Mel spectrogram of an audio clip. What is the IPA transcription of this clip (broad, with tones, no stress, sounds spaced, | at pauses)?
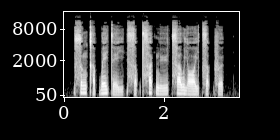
s ʊ˥ ŋ kʰ ɐ˨ p̚ w e˥ j t̪ e˨ j | s ɐ˨˥ p̚ t͡sʰ ɐ˥ k̚ n̪ yː˨˧ t͡sʰ ɐ˥ w j ɔː˧ j t͡s ɐ˧ p̚ f ɵ˧ t̚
